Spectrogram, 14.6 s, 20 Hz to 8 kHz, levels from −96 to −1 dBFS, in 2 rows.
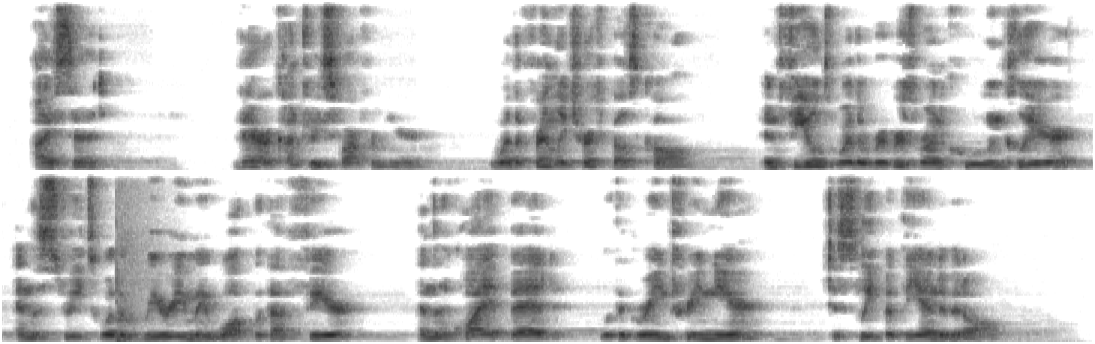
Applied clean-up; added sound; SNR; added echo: none; Snare drum; 17 dB; reverberation time 0.3 s.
